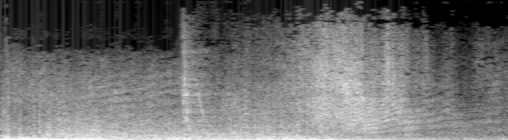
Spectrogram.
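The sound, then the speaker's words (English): A flare explodes with a deep, rumbling boom and crackling bursts of hiss, sustained for a couple of seconds before slowly fading out. No voices are heard. “Oh, they show the flare explode.”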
